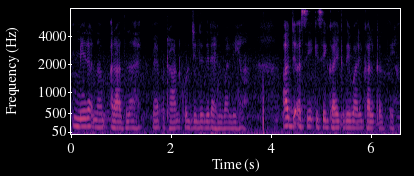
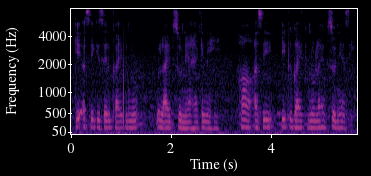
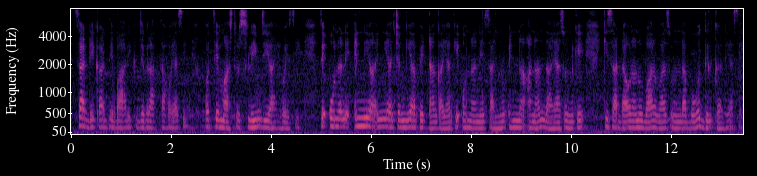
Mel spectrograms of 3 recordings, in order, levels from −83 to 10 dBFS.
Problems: none marked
